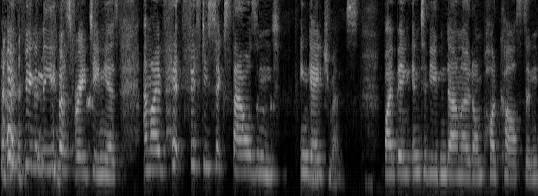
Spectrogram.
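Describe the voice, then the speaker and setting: Speaking in a transatlantic accent, a woman with a fairly high, somewhat breathy voice uses lively intonation. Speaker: business coach, former academic. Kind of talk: testimony. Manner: animated.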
